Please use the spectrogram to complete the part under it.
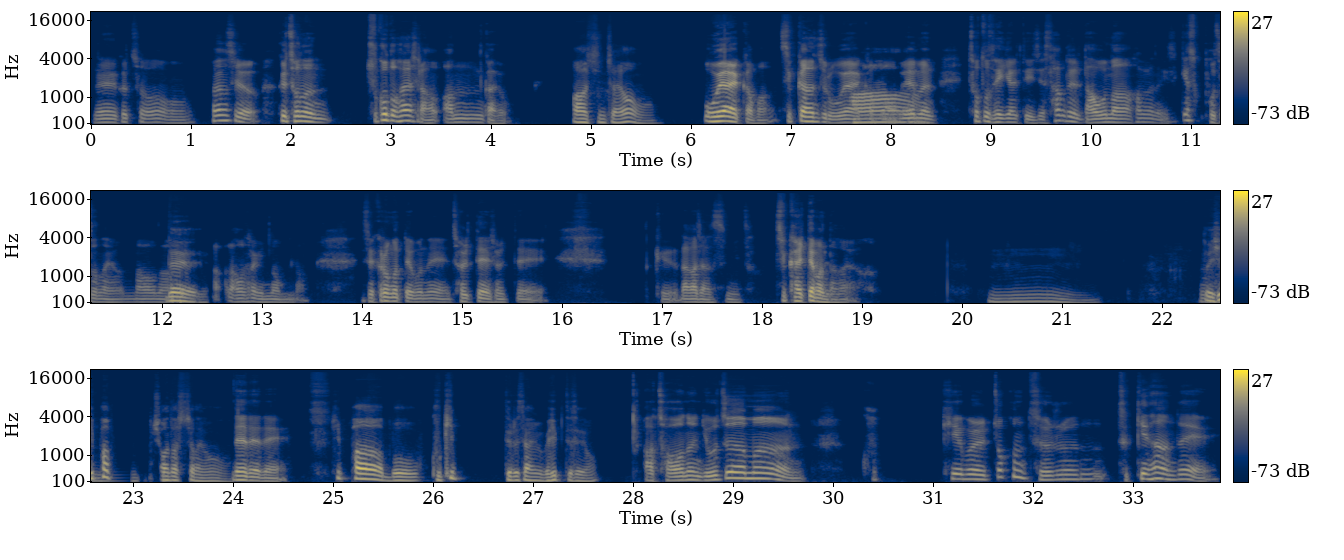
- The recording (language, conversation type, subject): Korean, unstructured, 스트레스를 받을 때 보통 어떻게 푸세요?
- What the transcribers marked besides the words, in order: tapping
